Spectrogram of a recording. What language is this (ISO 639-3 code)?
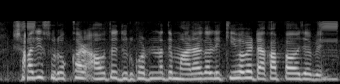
ben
